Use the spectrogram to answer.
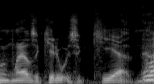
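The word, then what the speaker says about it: Kyiv: You know, I when I was a kid, it was Kiev. Now it's K. Well, yes. It's actually the way they say it. It's it's actually two syllables, but it's very subtle. It's Kiev. Kiev, you know.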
